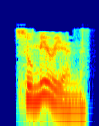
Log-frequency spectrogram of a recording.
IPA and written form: suː'miːəriːən (Sumerian)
